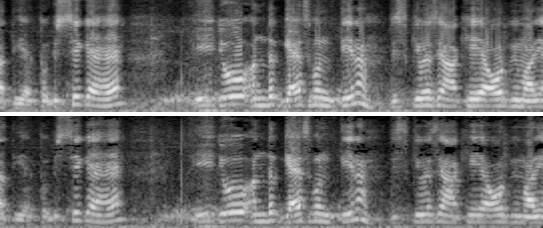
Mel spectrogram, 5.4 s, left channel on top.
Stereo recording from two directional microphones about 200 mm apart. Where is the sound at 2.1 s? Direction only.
10° left (ahead or behind).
